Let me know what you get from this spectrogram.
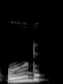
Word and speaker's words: Oud: O-U-D is the word. Oud? – Oud.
